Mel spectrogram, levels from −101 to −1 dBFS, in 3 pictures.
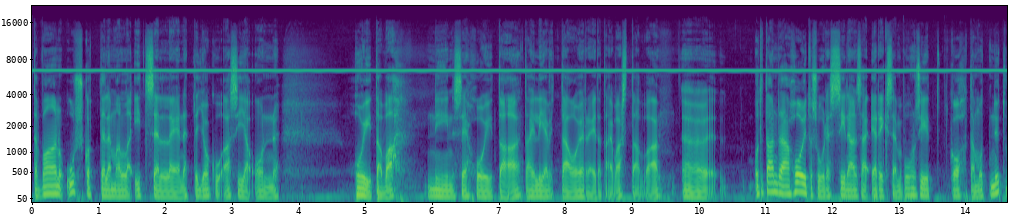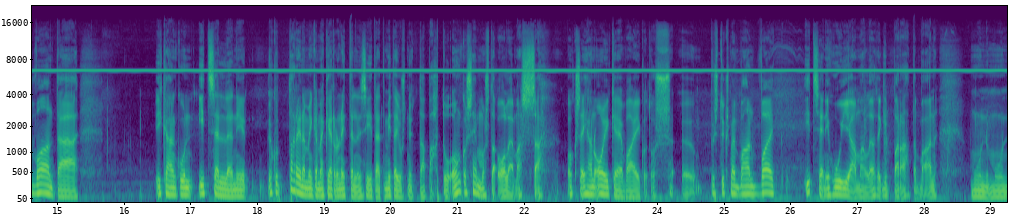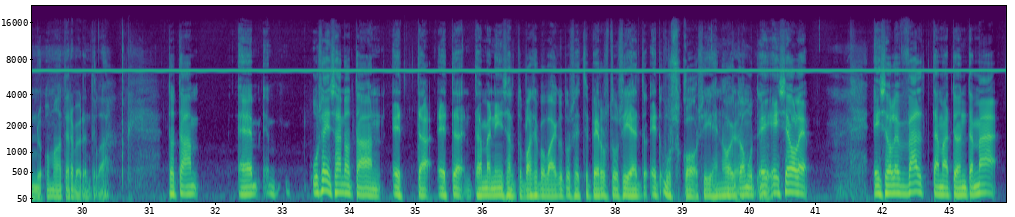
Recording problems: high-pitched whine; loud; throughout; 6.5 kHz, 6 dB below the speech

